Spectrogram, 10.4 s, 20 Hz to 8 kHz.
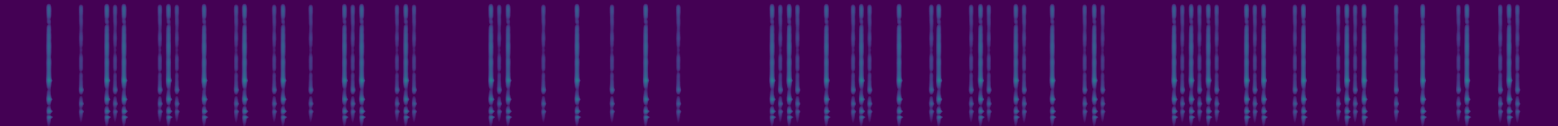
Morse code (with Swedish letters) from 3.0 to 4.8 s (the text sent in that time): ATT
